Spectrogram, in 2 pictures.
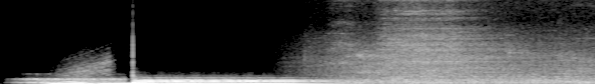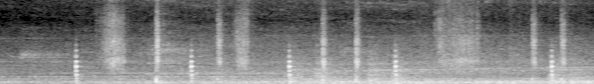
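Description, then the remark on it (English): A heavy low rumble and a brief tonal blast open, then a subway train pulls away, its steady rolling noise accompanied by scattered metallic clicks and rattles, with no voices. “Stop the train!”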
